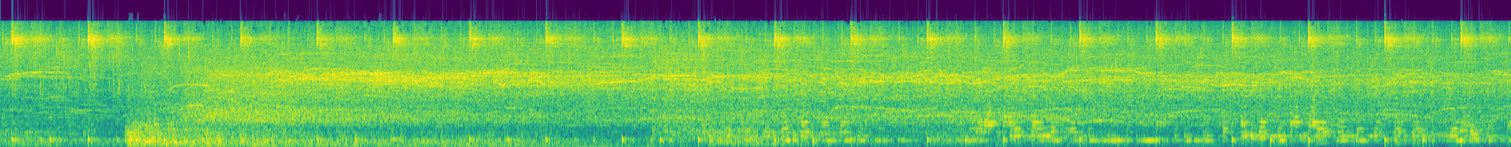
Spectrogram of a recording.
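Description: Large concert crowd cheering, with hand claps in time at about one a second, as a live band starts a song. Sustained low band chords come in about eleven seconds in.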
